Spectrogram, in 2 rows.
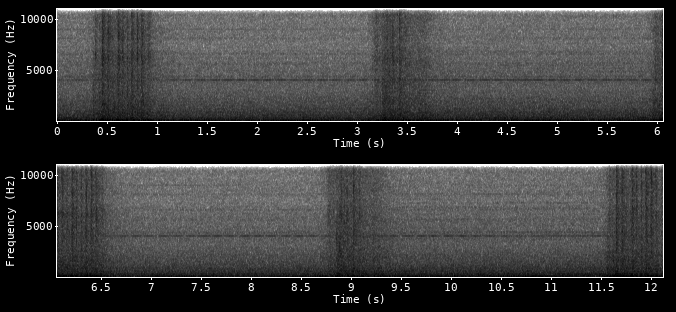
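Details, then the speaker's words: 2013 Mazak HCN 4000 Mark III Y-axis at 100% rapids: steady hum with short clattering rattle about every three seconds as the axis reverses, slight way cover chatter; ball screw sounds fine. "A little bit of weight cover chatter, but they're all flowing smoothly, and the ball screw sounds just fine."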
